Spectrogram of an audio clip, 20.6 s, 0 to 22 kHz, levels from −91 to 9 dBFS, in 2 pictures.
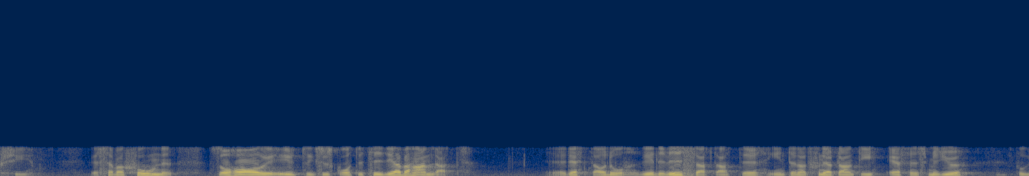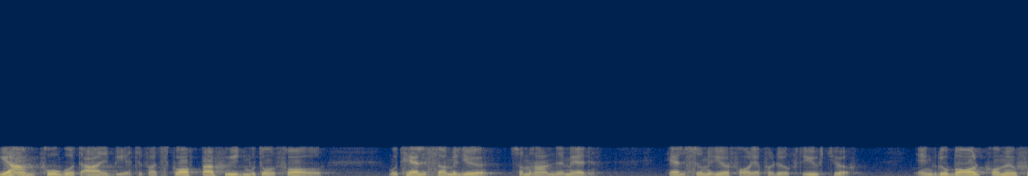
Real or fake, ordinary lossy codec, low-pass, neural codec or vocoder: real; none; 3.6 kHz; none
